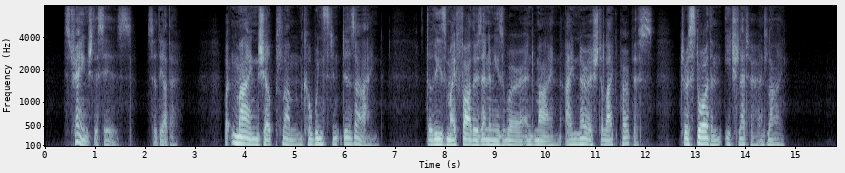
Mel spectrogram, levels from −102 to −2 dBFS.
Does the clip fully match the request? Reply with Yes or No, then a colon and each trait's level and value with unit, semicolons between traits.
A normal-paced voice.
No: slow, 120 wpm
